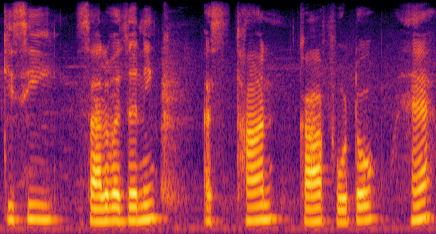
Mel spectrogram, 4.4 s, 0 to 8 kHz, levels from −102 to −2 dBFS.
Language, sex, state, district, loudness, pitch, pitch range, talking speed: Hindi, male, Bihar, Patna, -16 LUFS, 180 Hz, 170-190 Hz, 80 wpm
